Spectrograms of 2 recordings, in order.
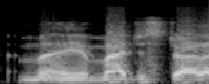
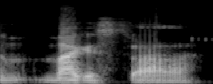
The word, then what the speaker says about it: magistrala: in English I suppose in my head magistral as opposed to magistrala yeah you were saying it would be more like mag magistrala would be how you pronounce and when I when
